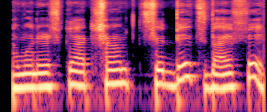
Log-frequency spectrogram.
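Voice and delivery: ordinary talk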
